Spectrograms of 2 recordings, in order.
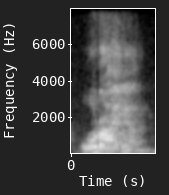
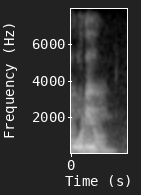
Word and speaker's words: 오리온: 근데 오라이언 이거는 뭐 영어식 발음이니까 오라이언인데 우리식으로 말하면 오리온이에요. 오리온.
